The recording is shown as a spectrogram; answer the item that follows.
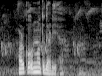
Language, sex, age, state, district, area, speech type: Santali, male, 18-30, West Bengal, Malda, rural, spontaneous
